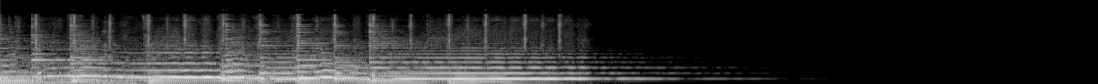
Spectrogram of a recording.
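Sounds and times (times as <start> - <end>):
instrumental theme music: 0.0 - 7.8.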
